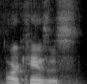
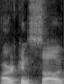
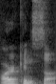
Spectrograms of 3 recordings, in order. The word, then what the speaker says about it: Arkansas: so funny it's clearly it's literally said it's our Kansas she's like it's pronounced Arkansas the whole class was just like it's pronounced Arkansas I'm like laughs uh I'll never forget that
